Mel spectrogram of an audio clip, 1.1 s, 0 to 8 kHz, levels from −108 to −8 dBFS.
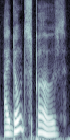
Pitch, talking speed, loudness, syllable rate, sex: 155 Hz, 170 wpm, -15 LUFS, 5.5 syllables/s, male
